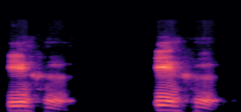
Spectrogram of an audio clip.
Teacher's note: എന്ന അക്ഷരവും എന്ന അക്ഷരവും തൊണ്ടക്കുഴിയിൽ നിന്നാണ് വരുന്നത് ഒന്ന് കാറ്റിനെ തടഞ്ഞു നിർത്തുകയും ഒന്ന് ഹ് എന്ന് പറയുമ്പോൾ കാറ്റ് പുറത്തേക്ക് വരുകയും ചെയ്യും ഇഹ് ഇഹ് അതുകൊണ്ട് അങ്ങനെ തന്നെ അതിനെ പരിശീലിക്കണം പക്ഷെ തൊണ്ടക്കുഴിയിൽ നിന്ന് തന്നെ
